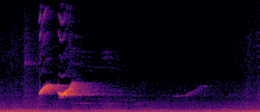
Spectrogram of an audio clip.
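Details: Domesticated African grey parrots whistling: two short, bright, warbling upward notes, a lingering fading tone, then a soft rising whistle, over a low steady hum.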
